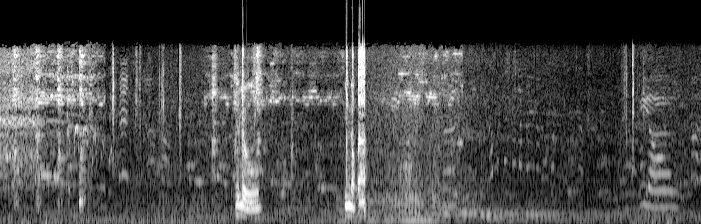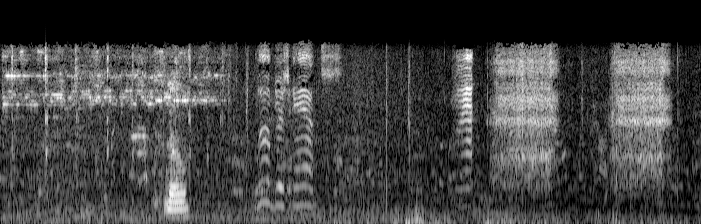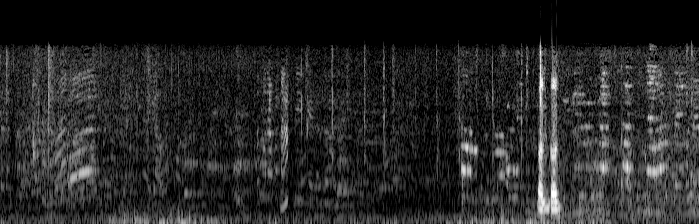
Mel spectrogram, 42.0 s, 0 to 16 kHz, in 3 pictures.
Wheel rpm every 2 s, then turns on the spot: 30, 0, 0, 0, 0, 0, 0, 0, 0, 0, 0, 0, 30, 30, 0, 0, 0, 0, 0, 0, 0.
none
